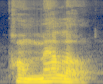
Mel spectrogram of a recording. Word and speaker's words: pomelo: Pomelo. That's how you pronounce it.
